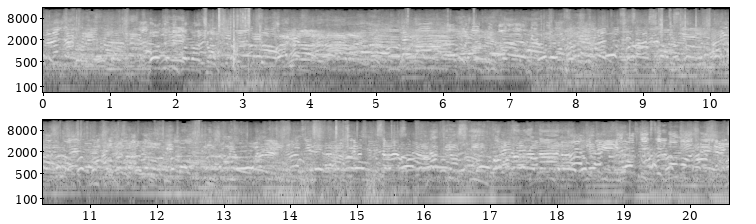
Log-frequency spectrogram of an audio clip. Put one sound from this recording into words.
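A crowd of men and women talks and murmurs outdoors.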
